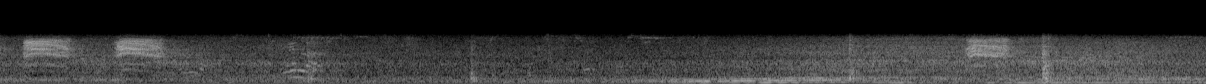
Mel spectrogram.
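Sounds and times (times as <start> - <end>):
crow cawing: 0.2 - 1.8, 9.6 - 10.3.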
